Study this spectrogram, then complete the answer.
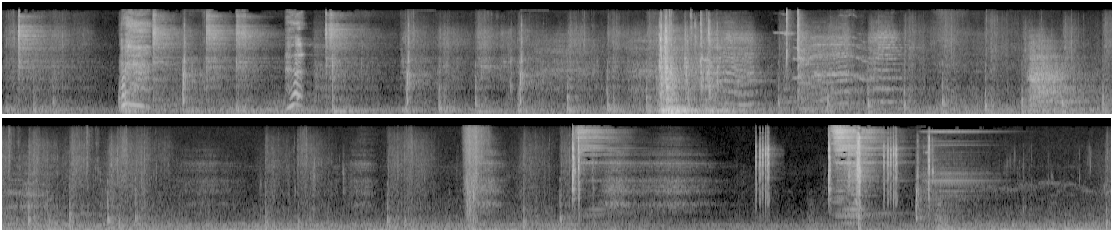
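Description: Footsteps scuff across a gritty floor.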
